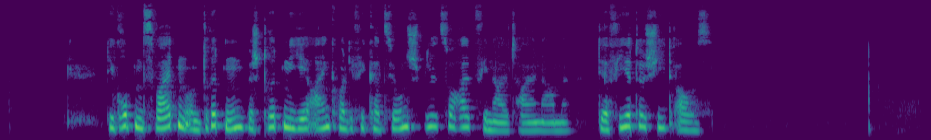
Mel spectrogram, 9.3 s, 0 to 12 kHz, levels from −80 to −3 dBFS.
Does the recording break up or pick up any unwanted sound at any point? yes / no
no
